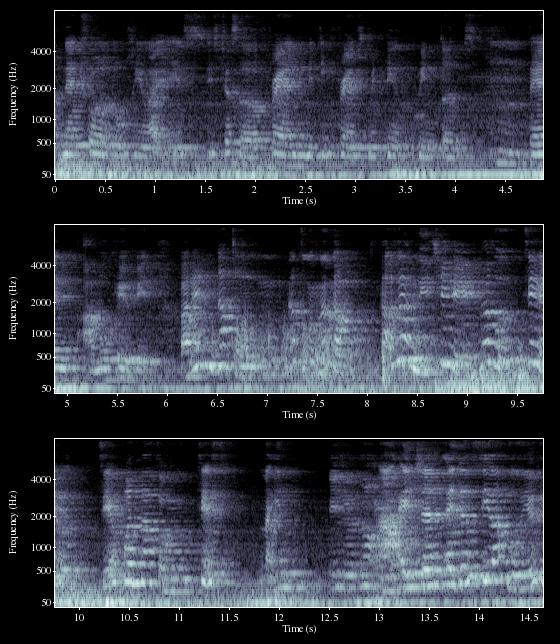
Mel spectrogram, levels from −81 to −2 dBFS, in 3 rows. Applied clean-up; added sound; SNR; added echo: none; Thunder; 7 dB; reverberation time 0.8 s.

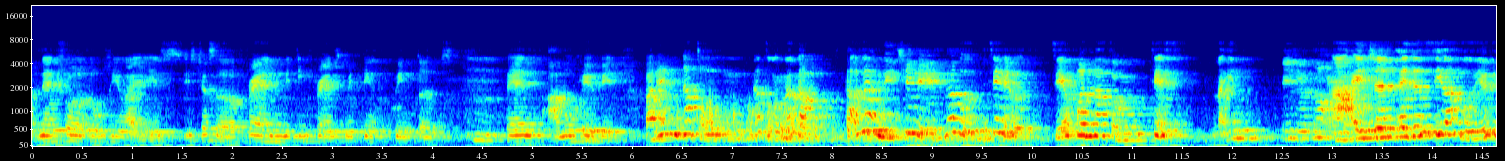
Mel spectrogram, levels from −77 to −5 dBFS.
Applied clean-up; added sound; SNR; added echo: neural separator model SepFormer DNS4.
